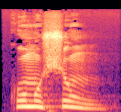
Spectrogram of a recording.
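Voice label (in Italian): "cumusciun", dialect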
